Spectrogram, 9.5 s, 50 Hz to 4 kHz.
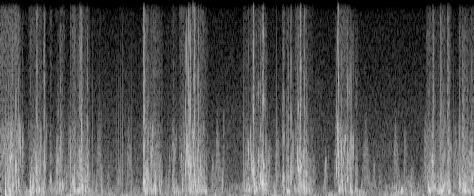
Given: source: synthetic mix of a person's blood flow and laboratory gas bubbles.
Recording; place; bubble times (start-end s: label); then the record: Doppler ultrasound of blood flow; subclavian vein
0.00-0.47 s: bubbles
0.56-0.92 s: bubbles
0.97-1.04 s: bubbles
1.10-1.29 s: bubbles
1.40-1.78 s: bubbles
2.82-3.25 s: bubbles
3.42-3.54 s: bubbles
3.58-4.15 s: bubbles
4.85-5.35 s: bubbles
5.62-6.26 s: bubbles
6.69-7.17 s: bubbles
8.51-9.04 s: bubbles
9.14-9.50 s: bubbles
From the record:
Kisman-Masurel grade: 333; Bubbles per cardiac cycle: rolling drumbeat, 9 or more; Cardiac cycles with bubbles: 50 to 99%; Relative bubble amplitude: loud (0.450 to 0.775); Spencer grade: 3 (all of the cardiac periods contain showers or single bubble signals, but not dominating or overriding the cardiac motion signals); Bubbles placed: anywhere in the cardiac cycle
